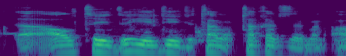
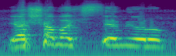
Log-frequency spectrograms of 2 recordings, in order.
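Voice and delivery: loud, much higher hammed-up wailing; mock despairing wail; 7 semitones higher, 11 dB louder than usual. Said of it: "Biraz çıldırdım".

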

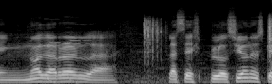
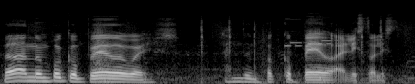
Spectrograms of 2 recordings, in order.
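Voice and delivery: ordinary talk

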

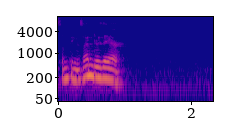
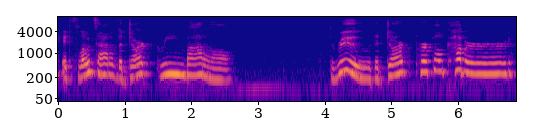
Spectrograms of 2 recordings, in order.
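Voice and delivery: louder story reading, building tension; reading the beast chase to children, louder and tense; dramatic storytelling; 5 semitones higher, 8 dB louder, slower than usual. A narrator's reading. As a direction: read it to the kids like something is coming.

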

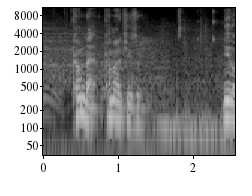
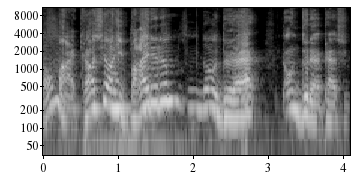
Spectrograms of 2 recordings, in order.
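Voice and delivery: high, loud disbelief at the foul; stunned loud reaction; real excited outcry; 5 semitones higher, 4 dB louder than usual. Real, not acted. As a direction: yell it out in shock.

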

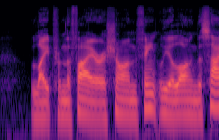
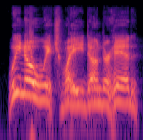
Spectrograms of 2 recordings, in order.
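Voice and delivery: loud, raised-pitch rebuke; scornful shout; 9 semitones higher, 13 dB louder than usual. A narrator's reading. Trog rebuking his dim companion, loud scornful shout. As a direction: shout down a fool. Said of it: "Trog shouted".

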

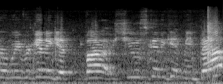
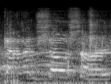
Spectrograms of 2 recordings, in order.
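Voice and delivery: ordinary talk, nothing marked

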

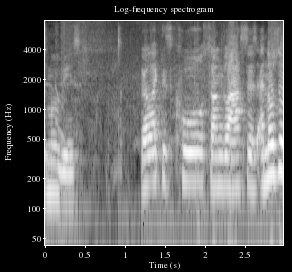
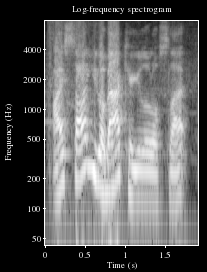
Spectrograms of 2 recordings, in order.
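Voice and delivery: ordinary delivery

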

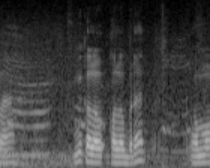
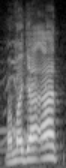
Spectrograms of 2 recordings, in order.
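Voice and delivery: laughing accusation; 4 semitones higher, 12 dB louder than usual. Real, not acted. Mock accusation to mother laughing.

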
